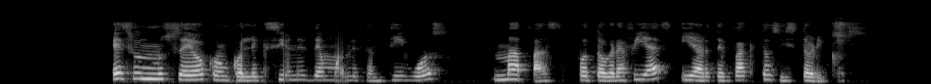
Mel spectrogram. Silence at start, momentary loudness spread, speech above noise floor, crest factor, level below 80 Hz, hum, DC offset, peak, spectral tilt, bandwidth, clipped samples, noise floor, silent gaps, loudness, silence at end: 1.15 s; 14 LU; 57 dB; 20 dB; -74 dBFS; none; under 0.1%; -4 dBFS; -6 dB/octave; 9 kHz; under 0.1%; -78 dBFS; none; -22 LUFS; 0.85 s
